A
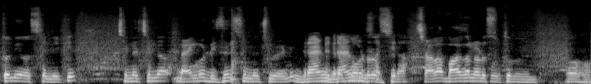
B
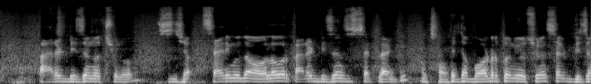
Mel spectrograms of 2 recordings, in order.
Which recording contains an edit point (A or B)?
A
